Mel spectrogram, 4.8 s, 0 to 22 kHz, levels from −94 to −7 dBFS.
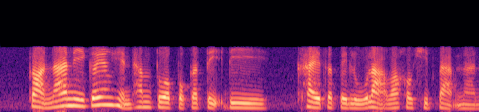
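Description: From start to finish the speech carries a gritty, granular hiss that rides along with it and rises and falls as the talking does. The sound is boxed into a narrow telephone band of roughly 150 Hz to 3.7 kHz, with nothing at all above 3.9 kHz. This is Dialogic VOX ADPCM damage. Each sample is squeezed into a 4-bit step from the previous one, which fits 8,000 samples a second at 32 kbps. The coarse steps leave the plainly audible grain.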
